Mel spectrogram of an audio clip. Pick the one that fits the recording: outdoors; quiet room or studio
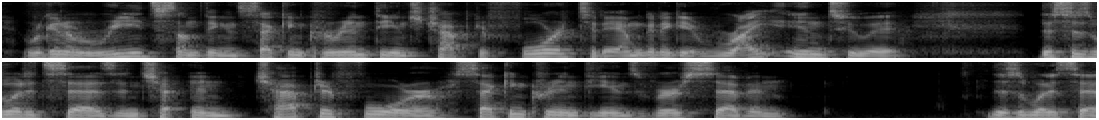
quiet room or studio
